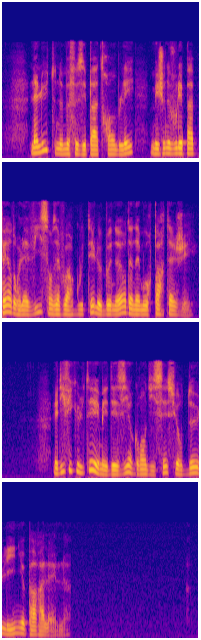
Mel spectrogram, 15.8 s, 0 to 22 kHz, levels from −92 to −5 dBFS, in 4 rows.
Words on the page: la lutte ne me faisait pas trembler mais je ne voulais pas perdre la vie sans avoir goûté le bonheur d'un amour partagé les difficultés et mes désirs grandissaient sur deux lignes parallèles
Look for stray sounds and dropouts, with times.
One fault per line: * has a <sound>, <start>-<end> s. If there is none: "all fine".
all fine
